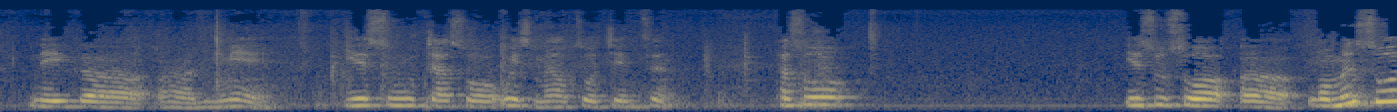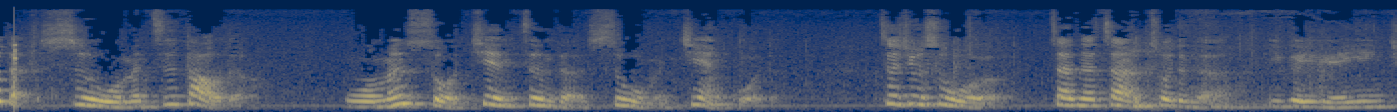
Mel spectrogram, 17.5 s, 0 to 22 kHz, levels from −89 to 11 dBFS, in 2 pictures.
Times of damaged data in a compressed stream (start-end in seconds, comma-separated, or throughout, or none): 2.66, 4.89, 8.81, 16.08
